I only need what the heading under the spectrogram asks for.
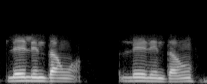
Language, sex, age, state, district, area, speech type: Dogri, male, 18-30, Jammu and Kashmir, Udhampur, rural, conversation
